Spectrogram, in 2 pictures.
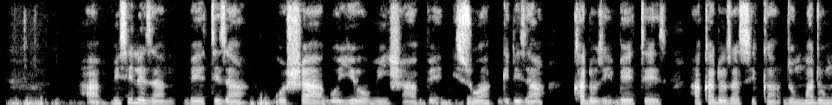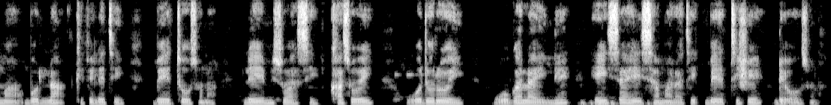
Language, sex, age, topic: Gamo, male, 18-24, agriculture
